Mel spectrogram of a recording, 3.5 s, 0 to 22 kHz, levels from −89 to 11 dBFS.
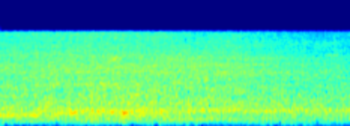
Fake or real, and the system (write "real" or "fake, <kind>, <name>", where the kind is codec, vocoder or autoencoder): fake, vocoder, Vocos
